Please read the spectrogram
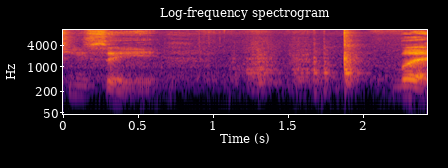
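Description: Short wordless vocal sounds from a man, then a single sharp knock near the end as a hot-sauce bottle is handled on a wooden table.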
